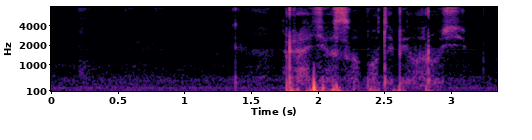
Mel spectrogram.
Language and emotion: Russian, neutral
